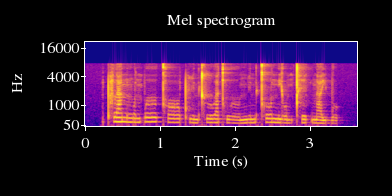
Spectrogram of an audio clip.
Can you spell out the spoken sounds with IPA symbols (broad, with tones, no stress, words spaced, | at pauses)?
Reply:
pʰla˥˩n ŋo˦˥npɤː˥˩ kʰɔː˦˥ pʰi˨˩nkʰlu˦˥a̯kʰwɤː˩˦ŋi˦˥n kʰo˥˩n jo˧mtʰe˥˩k̚ na˦˥jbo˨˩k̚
